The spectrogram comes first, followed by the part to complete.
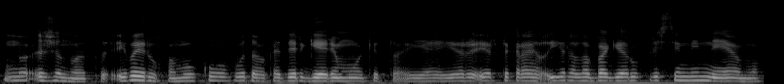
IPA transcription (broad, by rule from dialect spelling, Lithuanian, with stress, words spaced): ˈnʊ ˈʒʲeːnuɔt ˈɪʋɐɪˌrʲuː ˈpɑːmuɔˌkuː ˈbuːdɐw kɐt ɪr ˈɡʲæːˌrʲeː ˈmuɔkʲiːtuɔˌjɛː ˈɪr ɪr ˈtʲeːkˌrɑː ˈiːrɐ ˈlˠɑːˌbɑː ˈɡʲæːˌruː pʲrʲɪsʲɪmʲɪˈnʲeːmʊ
